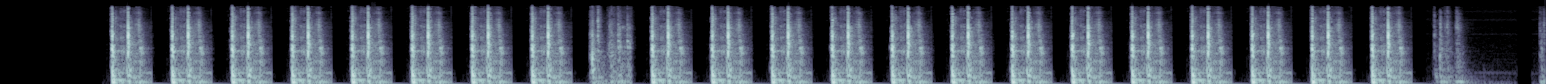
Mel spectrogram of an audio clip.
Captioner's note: typewriter keys clacking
